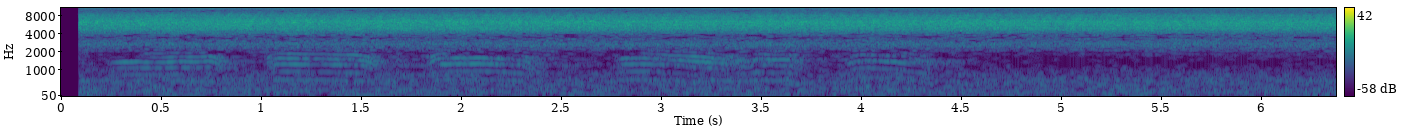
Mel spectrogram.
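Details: Singing Hyalessa maculaticollis cicada, seen in macro view while feeding, gives a continuous shrill buzz that stays level throughout, while fainter wavering harmonic calls, possibly a voice or bird, come in short bursts over the first four seconds.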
